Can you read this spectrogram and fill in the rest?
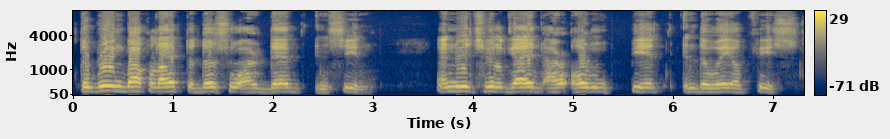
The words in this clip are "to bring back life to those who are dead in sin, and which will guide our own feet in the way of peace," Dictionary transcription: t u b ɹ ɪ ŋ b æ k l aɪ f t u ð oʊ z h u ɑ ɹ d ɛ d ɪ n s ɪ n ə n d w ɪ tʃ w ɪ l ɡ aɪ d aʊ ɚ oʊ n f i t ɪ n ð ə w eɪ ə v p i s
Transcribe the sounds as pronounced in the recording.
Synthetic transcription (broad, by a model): t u b ɹ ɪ ŋ b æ k l aɪ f t u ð oʊ s h u ɑ ɹ d ɛ d ɪ n s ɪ n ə n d w ɪ tʃ w ɪ l ɡ aɪ d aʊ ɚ oʊ n p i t ɪ n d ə w eɪ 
